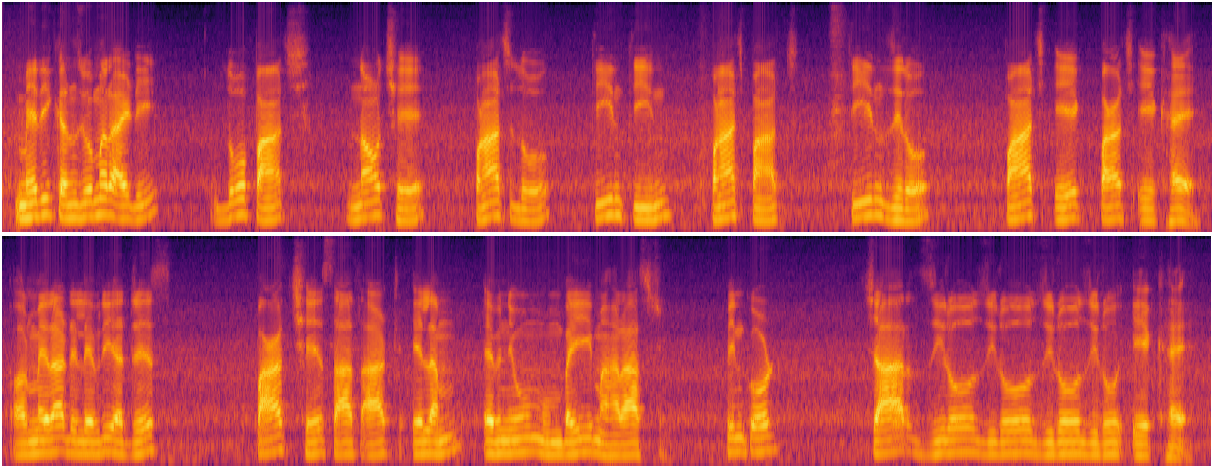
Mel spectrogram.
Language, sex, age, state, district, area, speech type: Urdu, male, 60+, Delhi, Central Delhi, urban, read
